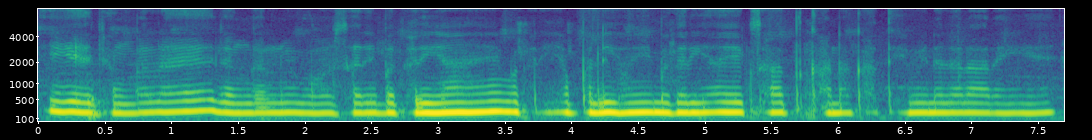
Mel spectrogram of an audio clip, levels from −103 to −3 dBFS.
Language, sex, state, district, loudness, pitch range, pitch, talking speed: Hindi, female, Punjab, Fazilka, -12 LUFS, 205-220 Hz, 210 Hz, 180 wpm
